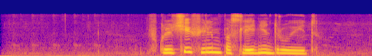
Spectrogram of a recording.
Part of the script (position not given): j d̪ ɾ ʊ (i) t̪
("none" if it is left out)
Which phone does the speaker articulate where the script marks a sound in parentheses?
i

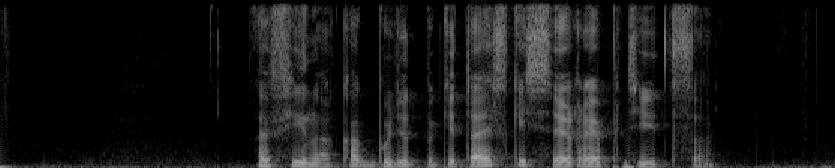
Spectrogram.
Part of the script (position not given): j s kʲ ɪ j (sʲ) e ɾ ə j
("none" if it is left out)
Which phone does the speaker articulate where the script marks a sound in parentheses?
sʲ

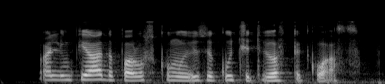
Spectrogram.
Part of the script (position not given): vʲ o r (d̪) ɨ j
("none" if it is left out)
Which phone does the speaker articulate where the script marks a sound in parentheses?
t̪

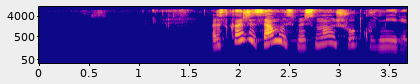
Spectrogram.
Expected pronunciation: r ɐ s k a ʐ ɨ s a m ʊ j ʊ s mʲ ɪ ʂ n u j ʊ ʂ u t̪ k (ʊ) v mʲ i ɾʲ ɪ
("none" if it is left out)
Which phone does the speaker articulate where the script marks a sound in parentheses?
ʊ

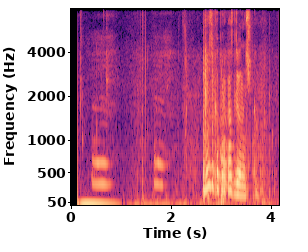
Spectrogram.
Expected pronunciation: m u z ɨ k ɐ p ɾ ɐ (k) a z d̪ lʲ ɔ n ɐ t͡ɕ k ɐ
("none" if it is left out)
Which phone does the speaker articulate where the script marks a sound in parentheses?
k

